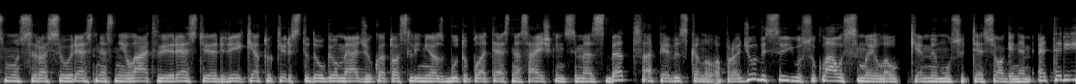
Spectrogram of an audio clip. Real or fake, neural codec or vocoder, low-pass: fake; vocoder, 48 kHz, 128 mel bands, Vocos; 10.8 kHz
